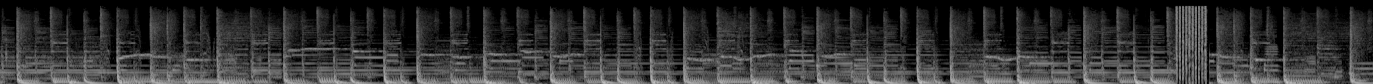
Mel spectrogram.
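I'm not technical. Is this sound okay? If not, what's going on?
No. A compressed stream played as audio runs from 11.76 to 12.10 s. Encoded data, likely Dolby Digital, was played without decoding, so you hear loud static chattering about 31 times a second.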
